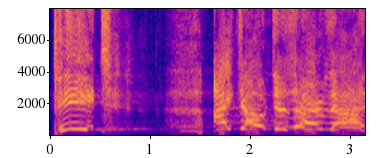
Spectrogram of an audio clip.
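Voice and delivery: very high, very loud, anguished agonized bellow. Recounting what a man cried out to him, retelling an agonized bellow. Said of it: "in just this beautiful agony, he bellowed".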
